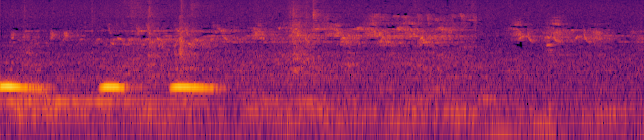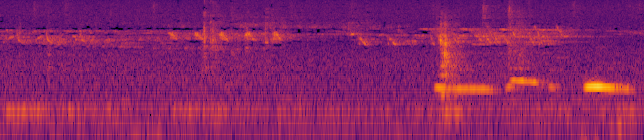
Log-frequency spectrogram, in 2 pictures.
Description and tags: Morning doves and song birds recorded in the spring at St. Augustine, Florida.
